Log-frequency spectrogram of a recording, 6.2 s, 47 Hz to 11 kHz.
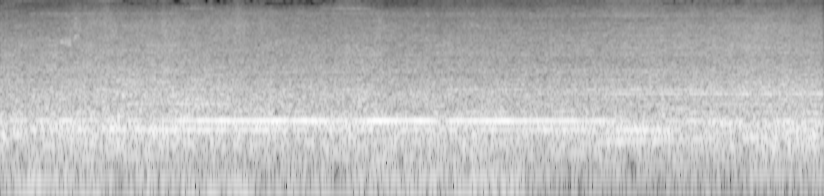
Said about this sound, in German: Ich befinde mich hier live am Bahnsteig 5 und 6 am Mannheimer Hauptbahnhof sehr voll laut und gefährlich.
